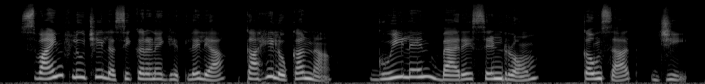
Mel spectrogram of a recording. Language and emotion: Marathi, neutral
